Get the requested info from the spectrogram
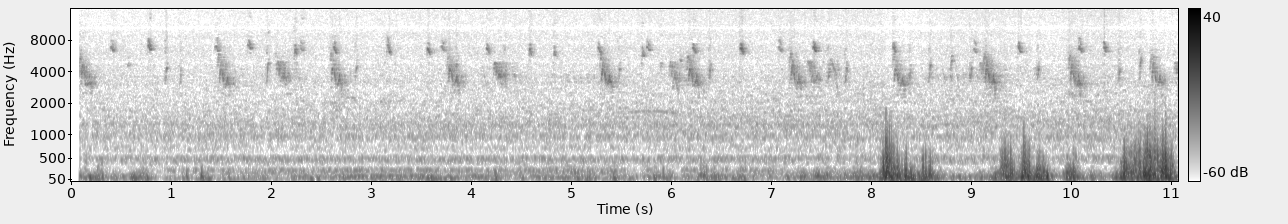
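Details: A honey bee swarm in a cherry tree gives a low, steady droning hum, with faint bird chirps above.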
